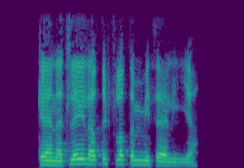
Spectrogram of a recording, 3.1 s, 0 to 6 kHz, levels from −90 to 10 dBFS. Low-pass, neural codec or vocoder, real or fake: 5.4 kHz; none; real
